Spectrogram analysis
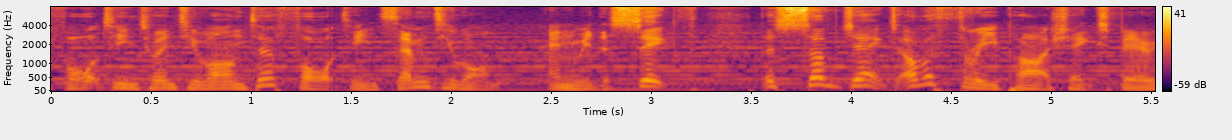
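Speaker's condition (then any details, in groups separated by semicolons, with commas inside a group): No condition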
